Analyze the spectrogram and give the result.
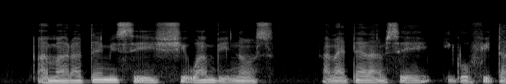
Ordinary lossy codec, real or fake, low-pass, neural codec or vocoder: none; real; 7.2 kHz; none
